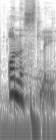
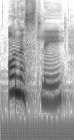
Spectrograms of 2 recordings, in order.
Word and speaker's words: honest: I really like pizza this word honest has this o sound at the very start of it along with a silent h each at the start honest and when you're creating the sound honest the lip shape is very round and quite small and so it's not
